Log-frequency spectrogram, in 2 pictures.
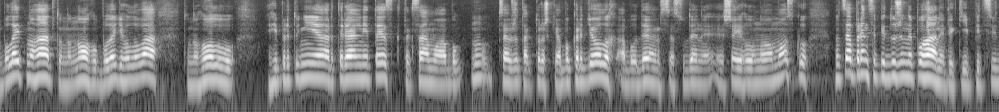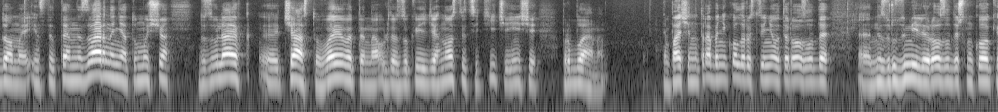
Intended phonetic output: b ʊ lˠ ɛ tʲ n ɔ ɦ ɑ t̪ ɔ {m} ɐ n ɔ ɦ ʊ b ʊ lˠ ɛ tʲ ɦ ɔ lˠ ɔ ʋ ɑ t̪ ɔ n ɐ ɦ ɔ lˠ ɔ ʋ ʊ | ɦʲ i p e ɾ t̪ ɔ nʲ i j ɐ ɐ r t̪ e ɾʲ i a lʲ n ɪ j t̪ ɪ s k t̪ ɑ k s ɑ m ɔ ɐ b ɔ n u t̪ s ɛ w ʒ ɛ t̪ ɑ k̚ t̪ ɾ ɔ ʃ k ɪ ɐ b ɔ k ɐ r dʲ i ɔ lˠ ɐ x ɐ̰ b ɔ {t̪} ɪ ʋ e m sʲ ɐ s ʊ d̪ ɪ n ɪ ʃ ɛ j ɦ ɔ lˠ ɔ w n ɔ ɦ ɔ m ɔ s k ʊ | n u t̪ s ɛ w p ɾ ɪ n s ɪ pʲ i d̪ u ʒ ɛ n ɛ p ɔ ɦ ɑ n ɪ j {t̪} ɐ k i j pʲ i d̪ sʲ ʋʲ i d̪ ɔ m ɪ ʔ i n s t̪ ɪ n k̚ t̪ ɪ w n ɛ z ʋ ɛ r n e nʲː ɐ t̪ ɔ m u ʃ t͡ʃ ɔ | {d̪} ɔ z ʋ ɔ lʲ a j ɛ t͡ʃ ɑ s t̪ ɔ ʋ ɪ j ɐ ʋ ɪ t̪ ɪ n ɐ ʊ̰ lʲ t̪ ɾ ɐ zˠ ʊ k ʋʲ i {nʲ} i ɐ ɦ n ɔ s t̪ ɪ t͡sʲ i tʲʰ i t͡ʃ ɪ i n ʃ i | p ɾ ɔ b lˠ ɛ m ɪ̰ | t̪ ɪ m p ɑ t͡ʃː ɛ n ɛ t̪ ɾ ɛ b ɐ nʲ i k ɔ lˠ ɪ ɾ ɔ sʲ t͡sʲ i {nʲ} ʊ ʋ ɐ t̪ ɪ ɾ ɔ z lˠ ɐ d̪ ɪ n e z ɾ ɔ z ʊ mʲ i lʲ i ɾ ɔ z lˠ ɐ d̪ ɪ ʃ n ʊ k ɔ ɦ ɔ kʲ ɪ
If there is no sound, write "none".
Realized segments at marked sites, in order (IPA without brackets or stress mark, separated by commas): n, d̪, t̪, d̪, dʲ, nʲ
